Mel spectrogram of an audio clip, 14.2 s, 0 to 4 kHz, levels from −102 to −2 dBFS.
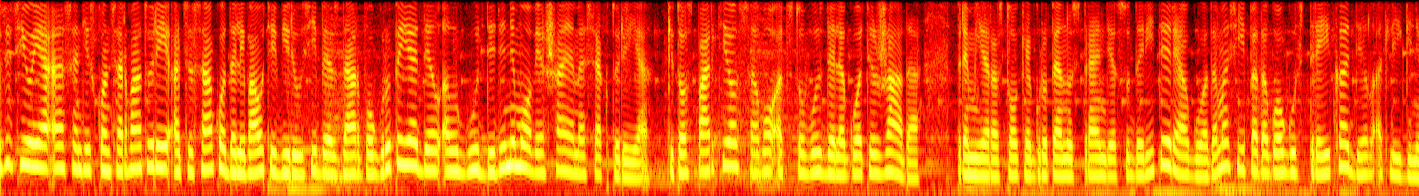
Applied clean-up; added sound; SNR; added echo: none; none; none; none.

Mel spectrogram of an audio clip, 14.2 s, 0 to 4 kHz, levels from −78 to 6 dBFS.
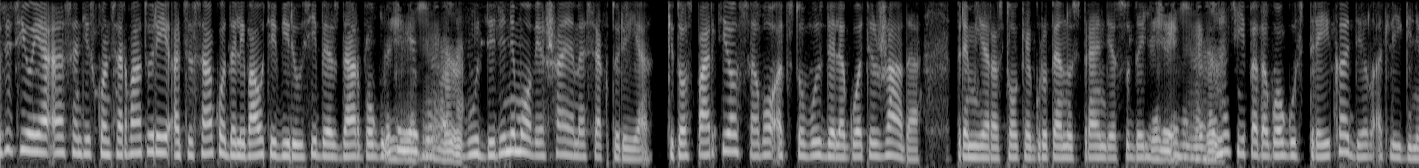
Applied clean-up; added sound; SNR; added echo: neural mask model Resemble Enhance denoiser.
